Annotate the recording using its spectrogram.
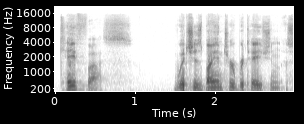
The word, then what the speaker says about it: Cephas: And I looked it up, it's pronounced Cephas.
